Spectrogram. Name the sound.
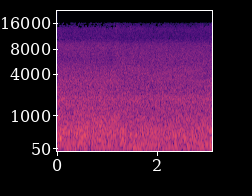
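waterfall rushing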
